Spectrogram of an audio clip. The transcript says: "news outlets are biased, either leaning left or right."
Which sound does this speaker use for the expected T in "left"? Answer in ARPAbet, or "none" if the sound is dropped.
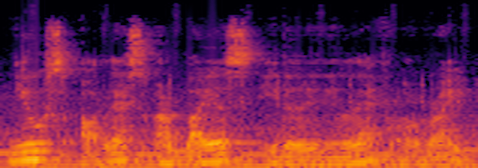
T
